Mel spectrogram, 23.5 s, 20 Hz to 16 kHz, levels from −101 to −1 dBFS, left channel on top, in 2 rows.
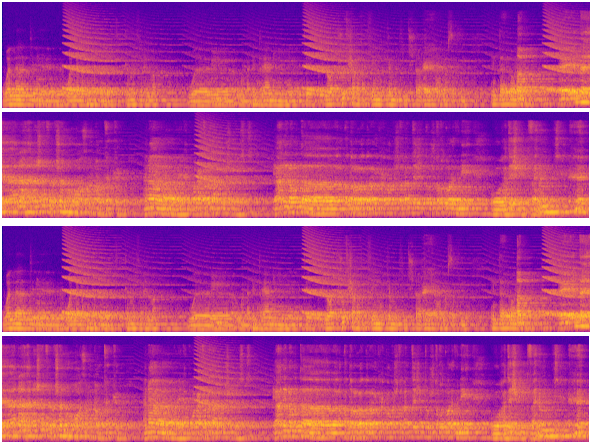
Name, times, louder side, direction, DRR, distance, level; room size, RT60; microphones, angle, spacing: voice 1, 0.0-3.2 3.7-9.3 9.8-10.4, equal, 10° right, 2 dB, 0.9 m, -24 dB
sound 1, 1.2-20.3, equal, 50° right, 2.5 m, -32 dB
voice 2, 4.1-4.6 8.4-8.8 10.3-10.5 11.1-14.2 14.6-16.7 17.2-23.4, equal, 85° right, -2 dB, 2.3 m, -20 dB
16.0 x 9.9 x 3.7 m, 2.6 s
head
